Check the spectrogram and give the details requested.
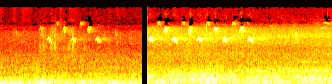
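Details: In spring, a Japanese tit repeats a bright, high two-note phrase about twice a second, singing to attract a mate, over a steady low rumble of background noise.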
